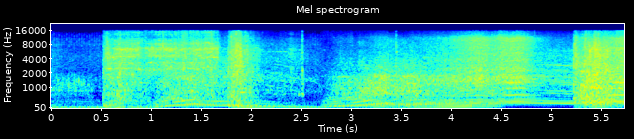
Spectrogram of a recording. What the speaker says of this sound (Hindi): इतनी फास्ट हैं ये गाड़ियाँ, अबे ये तो कंट्रोल भी नहीं होंगी भाई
